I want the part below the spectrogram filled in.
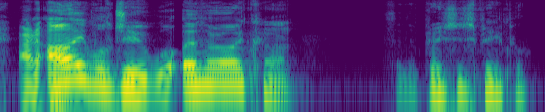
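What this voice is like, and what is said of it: Imitates another person's voice. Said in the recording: “Is that Rishi Sunak? ... What a great impression.”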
